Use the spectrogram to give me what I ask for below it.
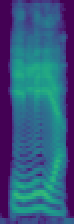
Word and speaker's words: ilia: Entonces, ili, el pronombre posesivo es ilia, con la i con el acento en la segunda vocal, no es ilia, como el presidente.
